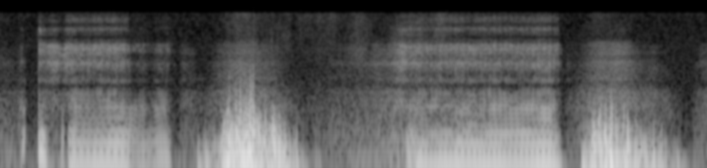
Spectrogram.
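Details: Dakota, a pet dog, asleep and snoring very loudly: two long, low, droning inhalations with a buzzing tone, each followed by a rougher, breathy exhalation burst, repeating about every three and a half seconds.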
